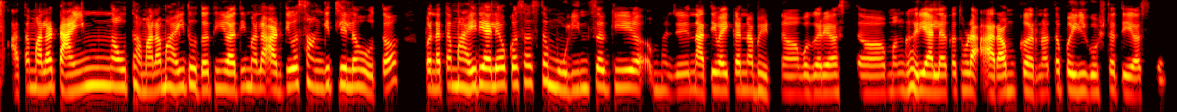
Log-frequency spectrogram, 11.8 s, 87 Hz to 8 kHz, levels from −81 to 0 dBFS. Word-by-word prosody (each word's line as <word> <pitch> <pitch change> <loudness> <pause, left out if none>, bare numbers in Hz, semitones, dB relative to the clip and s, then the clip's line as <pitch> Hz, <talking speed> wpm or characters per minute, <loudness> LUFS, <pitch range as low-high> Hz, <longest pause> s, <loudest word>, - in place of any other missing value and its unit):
आता 225 +5 -7
मला 230 +1 +3
टाईम 210 +6 +7 0.2
नव्हता 245 -3 -2
मला 205 +2 +1
माहित 245 +1 -2
होतं 230 -1 -2
आधी 235 +3 +1
मला 230 -1 0
8 215 -1 +5
दिवस 255 +2 +1
सांगितलेलं 255 -1 -2
होतं. 225 +2 -3 0.3
पण 235 -1 0
आता 255 +3 0
माहेरी 250 +1 +2
आल्यावर 255 +1 +5
कसं 285 +2 -5
असतं 290 +2 -6
मुलींचं 230 +1 -4
की 240 0 -1
अ, 225 - -1 0.2
म्हणजे 205 -1 -8
नातेवाईकांना 210 +1 +1
भेटणं 190 -2 -6
वगैरे 195 0 -2
असतं 190 -1 -4
मग 200 +1 -10
घरी 210 -3 +3
आल्यावर 195 +1 +4
थोडा 215 -1 +3 0.2
आराम 190 +2 +3
करणं 190 -2 -1
तर - - -2
पहिली 205 -1 +1
गोष्ट 195 +2 -7
ती 190 -2 -1
असते. 170 - -7
215 Hz, 195 wpm, -23 LUFS, 200-240 Hz, 0.3 s, टाईम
